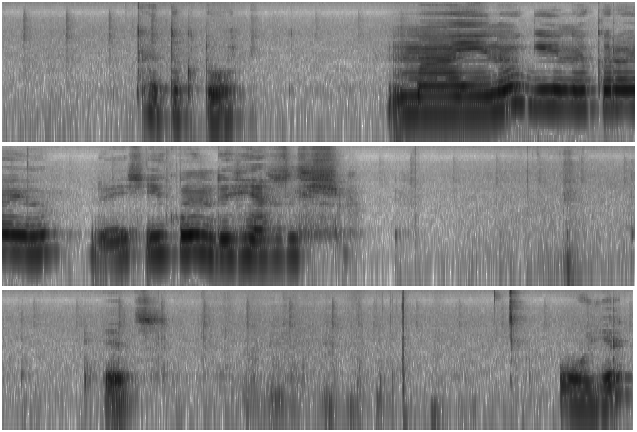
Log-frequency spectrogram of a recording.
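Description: A young child talks and sings with animation, close to a microphone.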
